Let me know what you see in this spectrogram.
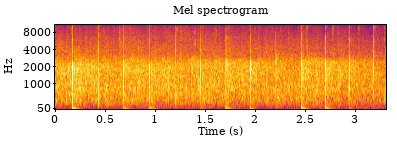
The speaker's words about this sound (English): let's have one more round of applause for … and for …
